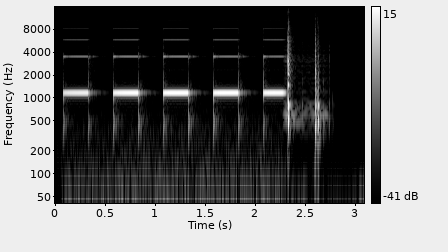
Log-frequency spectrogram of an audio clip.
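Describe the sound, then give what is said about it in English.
A morning alarm clock going off: five short, evenly spaced high electronic beeps, followed by two sharp clicks. “Well, I have my alarm set to go off at like 6 or 7 in the morning, and”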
